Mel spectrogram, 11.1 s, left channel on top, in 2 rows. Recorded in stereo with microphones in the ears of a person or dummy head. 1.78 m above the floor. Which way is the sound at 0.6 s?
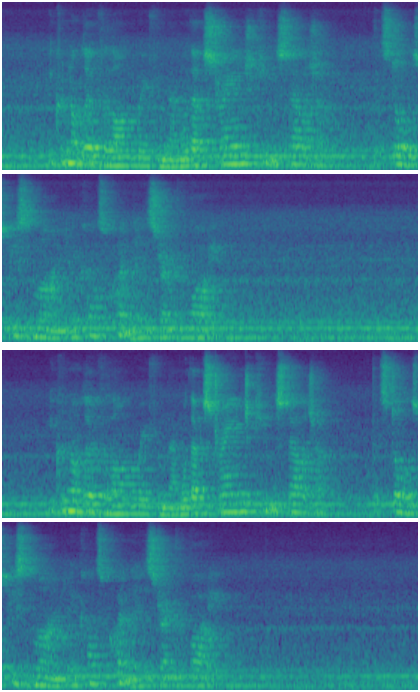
25° left (ahead or behind).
